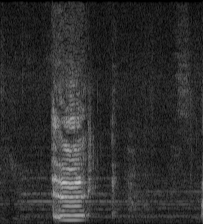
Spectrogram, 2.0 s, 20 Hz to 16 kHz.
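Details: 14-year-old boy with Tourette syndrome, a case in a mouth-appliance treatment series, who reports yelling and a few verbal tics, saying he has not had them lately; vocal tic.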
